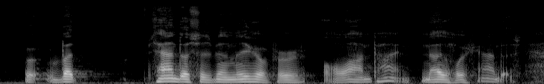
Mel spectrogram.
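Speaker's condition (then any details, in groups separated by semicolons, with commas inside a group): Partial glossectomy for tongue cancer; surgery years ago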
